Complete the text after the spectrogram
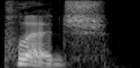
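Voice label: "pledge", American English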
